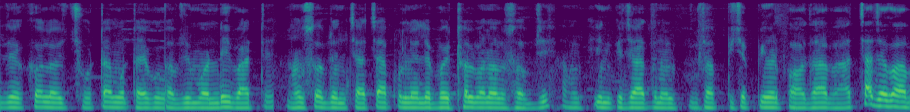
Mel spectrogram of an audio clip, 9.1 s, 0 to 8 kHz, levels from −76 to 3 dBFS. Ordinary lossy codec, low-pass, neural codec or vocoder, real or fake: MP3, 64 kbps; 7.2 kHz; none; real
